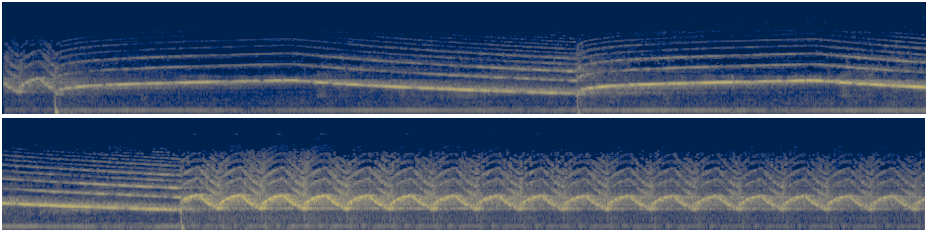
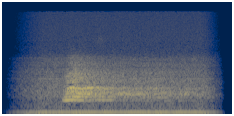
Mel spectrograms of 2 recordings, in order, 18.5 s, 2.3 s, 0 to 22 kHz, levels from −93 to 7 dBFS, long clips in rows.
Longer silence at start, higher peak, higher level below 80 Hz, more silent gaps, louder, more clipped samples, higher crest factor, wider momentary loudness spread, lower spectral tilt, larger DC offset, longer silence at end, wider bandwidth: second, 0 s vs 0.2 s; about the same, -8 dBFS vs -8 dBFS; second, -56 dBFS vs -36 dBFS; neither; about the same, -24 LUFS vs -26 LUFS; neither; about the same, 18 dB vs 18 dB; second, 11 LU vs 18 LU; second, -3 dB/octave vs -5 dB/octave; neither; second, 0 s vs 0.15 s; second, 7.8 kHz vs 16 kHz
